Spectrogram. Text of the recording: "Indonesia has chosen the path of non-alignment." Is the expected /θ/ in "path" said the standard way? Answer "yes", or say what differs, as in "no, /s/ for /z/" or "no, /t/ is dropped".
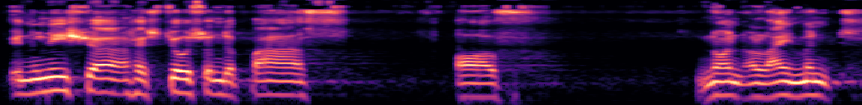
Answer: no, /s/ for /θ/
